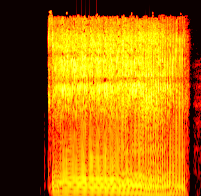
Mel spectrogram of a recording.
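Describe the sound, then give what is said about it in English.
A voice makes one loud, sustained fart imitation, mimicking a man in the next toilet cubicle, a low buzzing raspberry lasting over a second that drops slightly in pitch before cutting off abruptly. Nobody speaks. “farting, fucking plopping big giant shits.”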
